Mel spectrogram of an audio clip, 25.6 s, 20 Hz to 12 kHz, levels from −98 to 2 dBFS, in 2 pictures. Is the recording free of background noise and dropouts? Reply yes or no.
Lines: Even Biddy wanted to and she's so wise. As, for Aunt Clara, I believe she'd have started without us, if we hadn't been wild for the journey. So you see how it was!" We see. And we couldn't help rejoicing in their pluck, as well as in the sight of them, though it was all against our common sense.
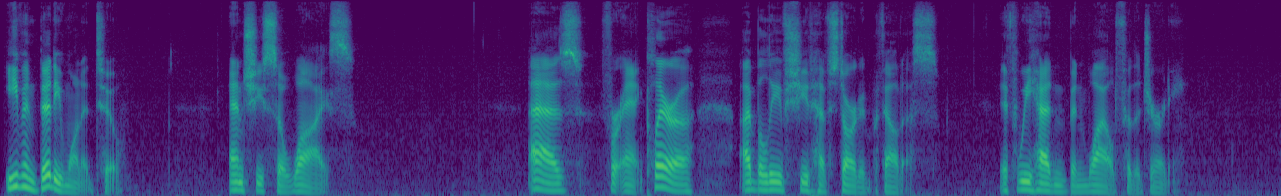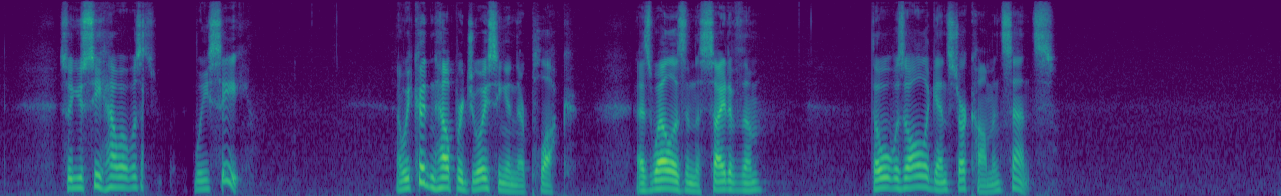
yes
